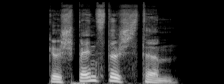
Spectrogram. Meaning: strong dative masculine/neuter singular superlative degree of gespenstisch
- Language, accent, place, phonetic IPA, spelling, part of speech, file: German, Germany, Berlin, [ɡəˈʃpɛnstɪʃstəm], gespenstischstem, adjective, De-gespenstischstem.ogg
